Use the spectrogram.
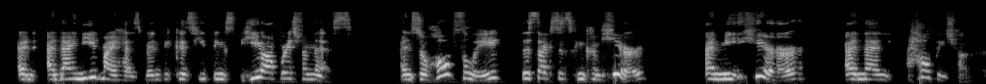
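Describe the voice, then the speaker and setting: A woman with an American accent talks loudly in a high pitch with very wide pitch swings. Her pace is moderate. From United States. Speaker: podcast guest, independent researcher. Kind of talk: podcast interview. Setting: podcast interview.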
